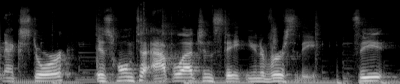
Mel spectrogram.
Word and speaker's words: Appalachian: And then Boone, right next door, is home to Appalachian State University. See, that's that North Carolina pronunciation at work again.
